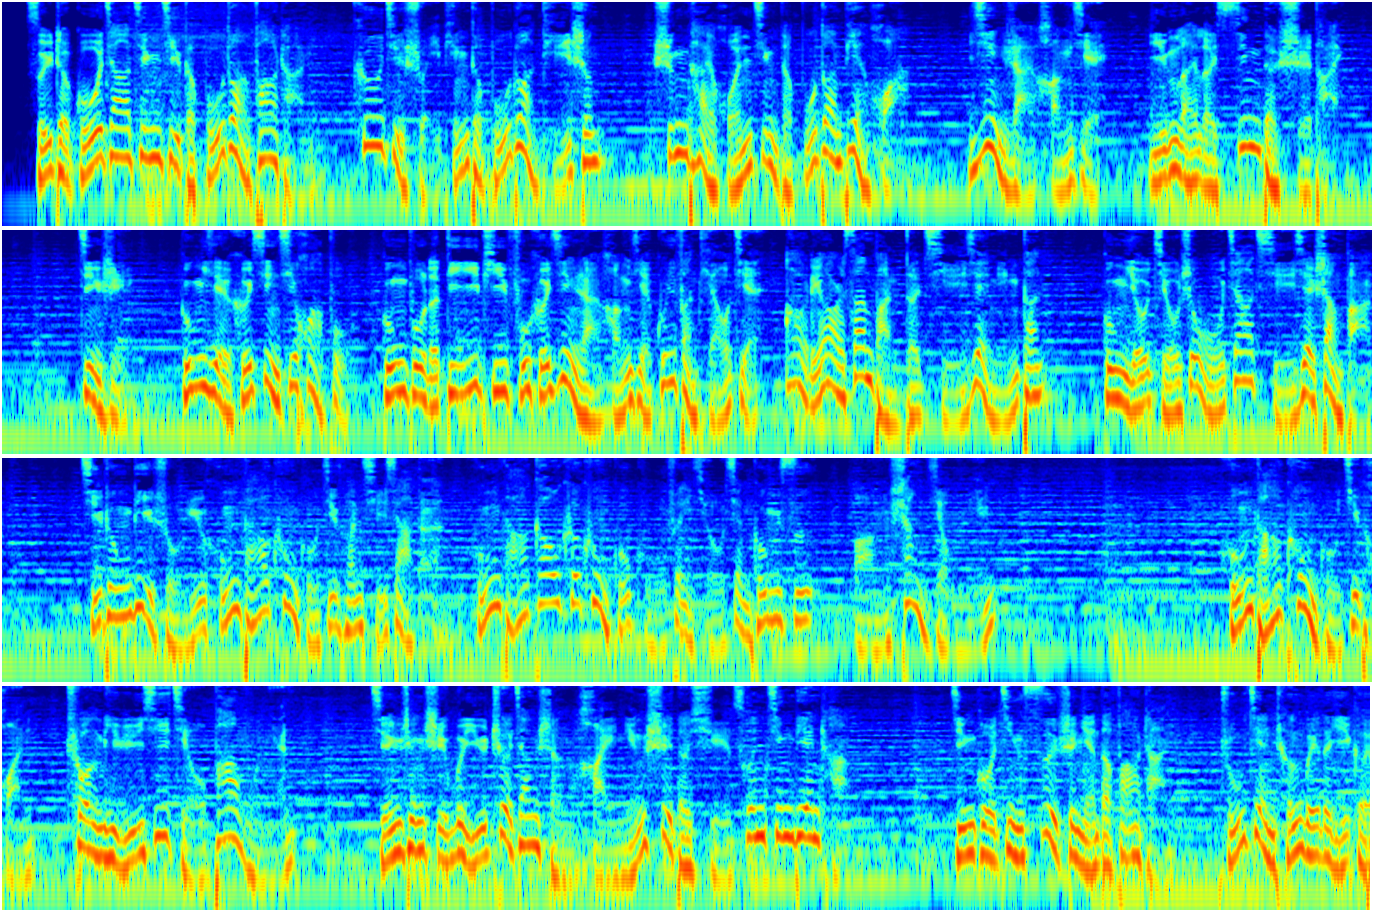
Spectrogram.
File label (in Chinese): 男 党政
